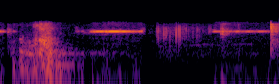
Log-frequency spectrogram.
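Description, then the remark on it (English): A microwave oven heating tea, its steady whining hum joined by rattling noise, briefly dropping out midway before humming on again. No one speaks. “Somebody's heating something up in the microwave.”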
